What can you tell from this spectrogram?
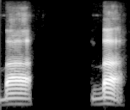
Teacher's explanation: জিহ্বাটা একেবারে নিচু থাকে, জিহ্বার কোনো অংশ উপরের দিকে ওঠে না, বলা চাইতে পারে মুখের খালি জায়গা ব্যবহার হয় এবং ঠোঁটের অবস্থা থাকে খোলা। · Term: জবরের মাখরাজ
